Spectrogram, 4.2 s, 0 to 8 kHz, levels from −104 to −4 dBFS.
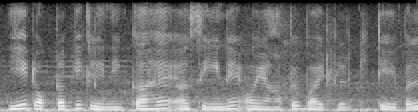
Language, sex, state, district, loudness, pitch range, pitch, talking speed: Hindi, female, Himachal Pradesh, Shimla, -16 LUFS, 140-215 Hz, 195 Hz, 230 wpm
